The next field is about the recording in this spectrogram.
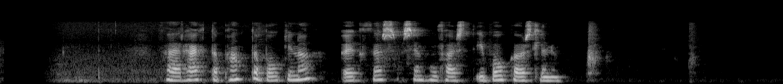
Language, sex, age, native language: Icelandic, female, 50-59, Icelandic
